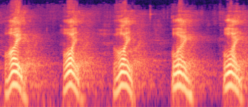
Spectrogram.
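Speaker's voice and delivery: fuller, heartfelt groaned oi; oi with feeling. Shown as a demonstration. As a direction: groan each oi with feeling, evenly spaced. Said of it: "say it with feeling".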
